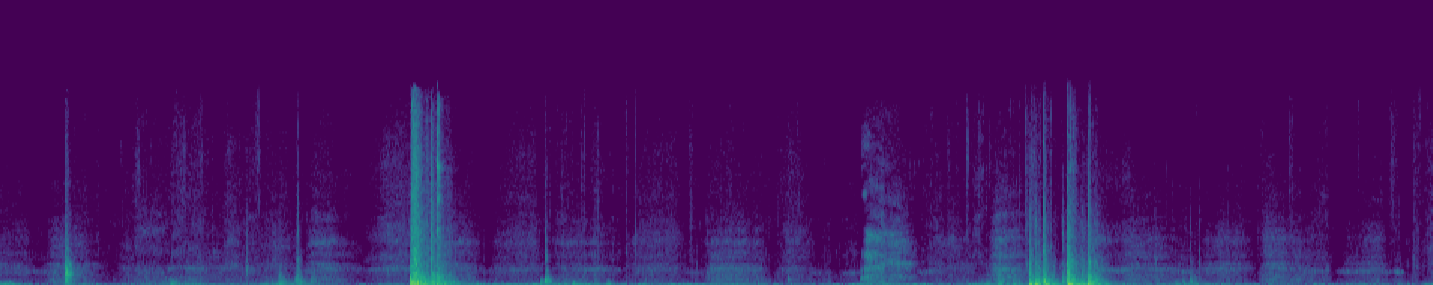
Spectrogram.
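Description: Dry black locust firewood rounds being handled and stacked: a few hard wooden thunks and knocks as rounds drop onto the pile or the pickup bed. The loudest come about four seconds in and as a pair around ten to eleven seconds in, with quieter shuffling of wood between them.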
